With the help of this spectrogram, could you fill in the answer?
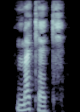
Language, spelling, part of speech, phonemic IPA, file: French, macaque, noun, /ma.kak/, LL-Q150 (fra)-macaque.wav
- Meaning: 1. macaque 2. monkey 3. clown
